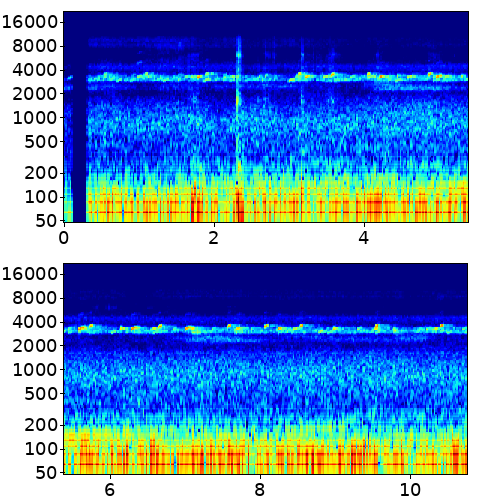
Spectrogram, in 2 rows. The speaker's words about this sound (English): Hello listeners, I'm here at outside in the woods. In the middle of the woods at 9 p.m. at night, and it's very dark, and I'm here to interview these fucking bird things. So, what say you, weird birds?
